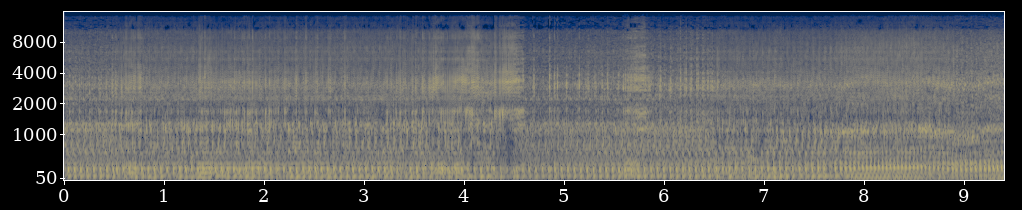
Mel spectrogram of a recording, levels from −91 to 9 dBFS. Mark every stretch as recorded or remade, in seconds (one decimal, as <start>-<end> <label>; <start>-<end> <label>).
0.0-0.5 recorded; 0.5-4.5 remade; 4.5-6.5 recorded; 6.5-8.9 remade; 8.9-9.4 recorded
